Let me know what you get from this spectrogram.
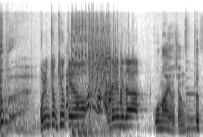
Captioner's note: laughing out loud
